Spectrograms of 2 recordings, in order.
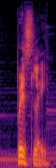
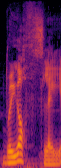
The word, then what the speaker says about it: Wriothesley: have picked up on, Thomas Wriothesley's surname is pronounced Wriothesley. To the untrained eye, its spelling would suggest that it's pronounced Wriothesley, and in fact, in a few audiobooks, I've heard it pronounced that way, but that is very much incorrect. It is Wriothesley.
